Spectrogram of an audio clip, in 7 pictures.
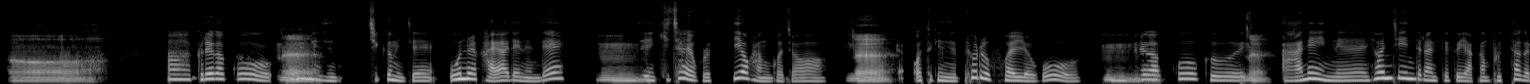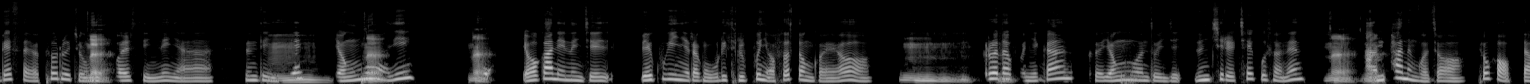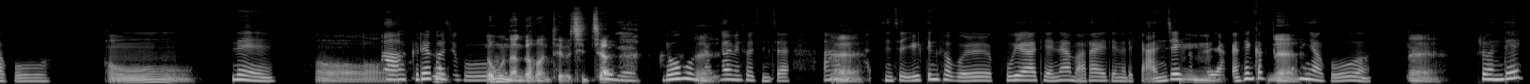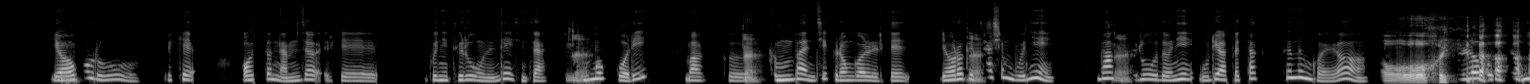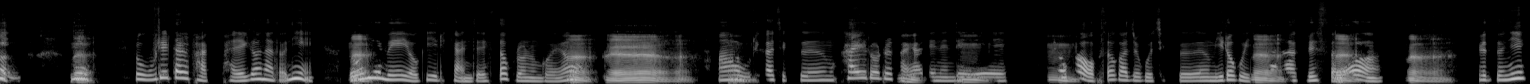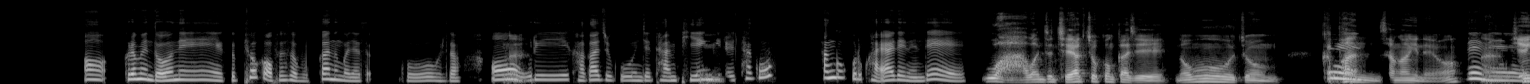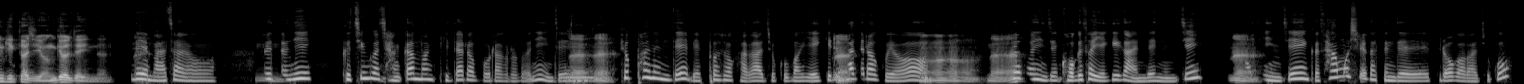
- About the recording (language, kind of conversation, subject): Korean, podcast, 뜻밖의 친절이 특히 기억에 남았던 순간은 언제였나요?
- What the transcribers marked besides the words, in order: distorted speech; laughing while speaking: "난감한데요, 진짜"; other background noise; laughing while speaking: "어. 야"; laugh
